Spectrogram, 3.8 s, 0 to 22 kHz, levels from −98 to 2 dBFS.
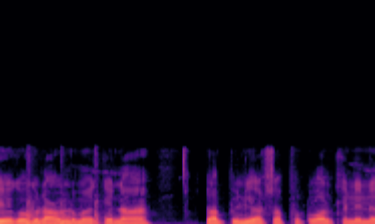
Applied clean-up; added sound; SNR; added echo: neural mask model RNNoise.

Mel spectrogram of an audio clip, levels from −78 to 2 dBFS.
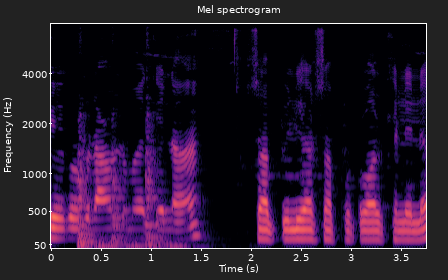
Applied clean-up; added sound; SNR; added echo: classical method log-MMSE.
